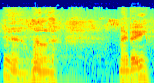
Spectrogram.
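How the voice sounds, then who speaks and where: Calm spy boss, laconic and casual but keeps pushing, radio play, slight noise behind. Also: male voice, fairly low pitch, extremely slow. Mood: businesslike. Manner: laconic, casual, quietly pressing. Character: probing, unflappable male intelligence officer. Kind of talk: radio drama acting.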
